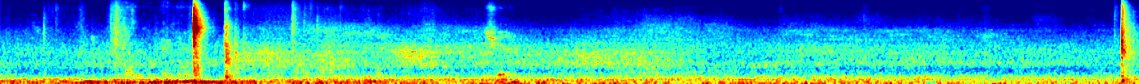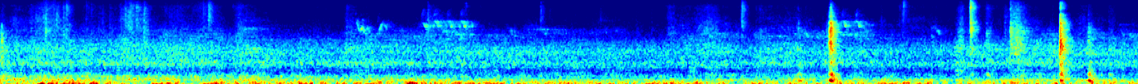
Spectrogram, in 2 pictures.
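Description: Quiet handling of a car's trunk-lid liner as it is fitted back in, with scattered sharp clicks of its plastic push clips being pressed home; the clearest click comes about two and a half seconds in and another about halfway through.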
